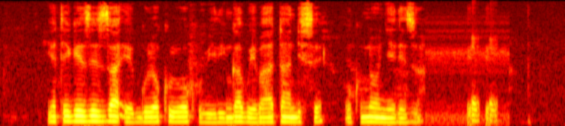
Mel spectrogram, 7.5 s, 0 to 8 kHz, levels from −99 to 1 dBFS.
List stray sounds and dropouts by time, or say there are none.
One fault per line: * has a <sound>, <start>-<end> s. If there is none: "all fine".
* has a laugh, 6.2-6.7 s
